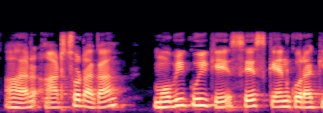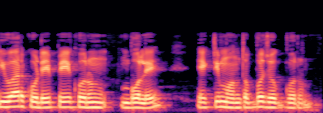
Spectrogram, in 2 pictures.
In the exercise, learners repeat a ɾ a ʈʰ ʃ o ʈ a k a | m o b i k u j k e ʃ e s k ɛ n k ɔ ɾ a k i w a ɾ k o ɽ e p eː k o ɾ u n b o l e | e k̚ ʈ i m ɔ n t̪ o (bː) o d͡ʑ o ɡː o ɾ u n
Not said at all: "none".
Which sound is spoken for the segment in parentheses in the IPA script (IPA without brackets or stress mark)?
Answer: bː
